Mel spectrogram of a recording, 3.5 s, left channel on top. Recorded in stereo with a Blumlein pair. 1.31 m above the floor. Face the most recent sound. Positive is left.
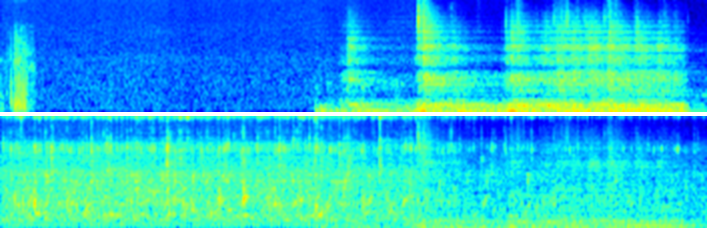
turn(degrees=65)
